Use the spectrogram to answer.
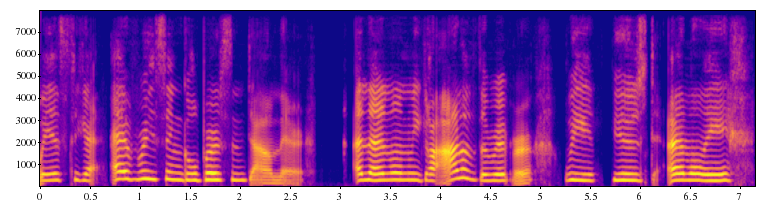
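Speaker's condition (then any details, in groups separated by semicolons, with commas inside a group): Cerebral palsy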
